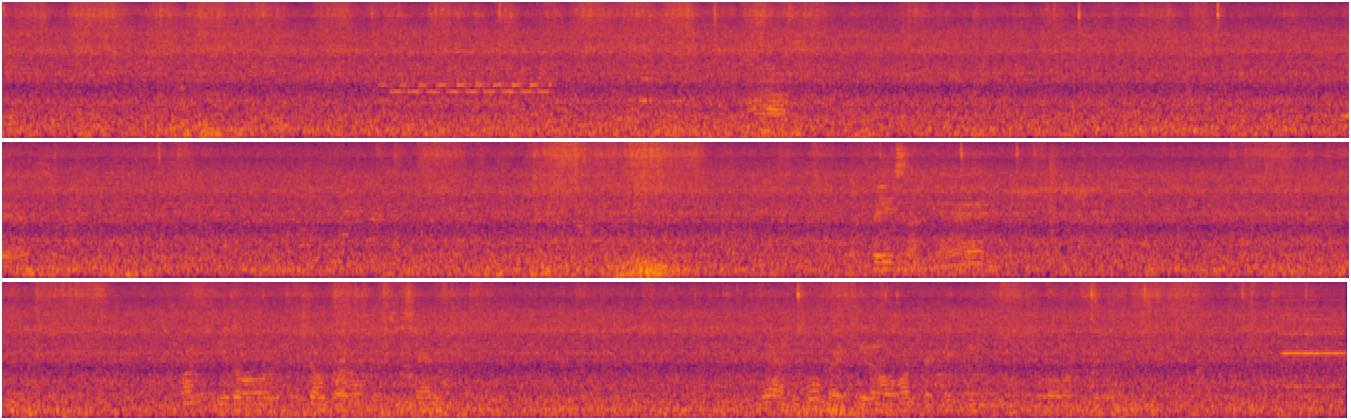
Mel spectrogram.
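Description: Steady low rumble of engine and road noise heard from inside a moving city bus, with a louder bump about fifteen seconds in. A brief electronic two-note beep sounds about three seconds in, and voices murmur faintly underneath.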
